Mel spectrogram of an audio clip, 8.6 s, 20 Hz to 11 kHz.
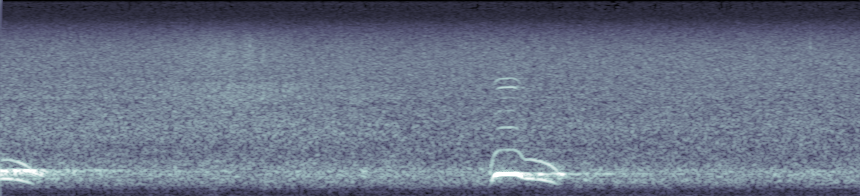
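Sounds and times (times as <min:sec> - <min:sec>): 
Eurasian eagle-owl giving deep short hoots: 0:00.0 - 0:00.9, 0:04.9 - 0:05.8
steady low hiss: 0:00.0 - 0:08.6.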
